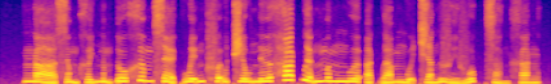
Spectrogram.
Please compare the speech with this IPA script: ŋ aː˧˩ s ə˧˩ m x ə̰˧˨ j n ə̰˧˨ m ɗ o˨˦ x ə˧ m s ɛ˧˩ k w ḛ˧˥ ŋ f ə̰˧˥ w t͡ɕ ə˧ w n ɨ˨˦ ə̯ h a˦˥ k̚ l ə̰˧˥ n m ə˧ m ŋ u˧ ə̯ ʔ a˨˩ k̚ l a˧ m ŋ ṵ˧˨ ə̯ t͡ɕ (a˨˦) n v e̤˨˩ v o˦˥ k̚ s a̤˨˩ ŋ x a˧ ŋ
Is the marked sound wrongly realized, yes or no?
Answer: no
